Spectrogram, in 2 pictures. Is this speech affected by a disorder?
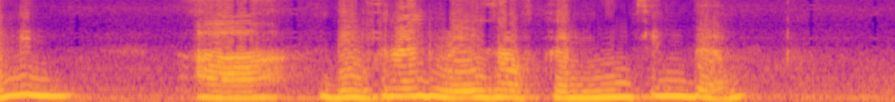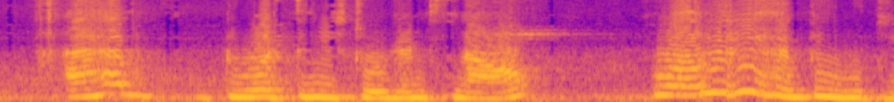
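Yes: severe cerebral palsy.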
